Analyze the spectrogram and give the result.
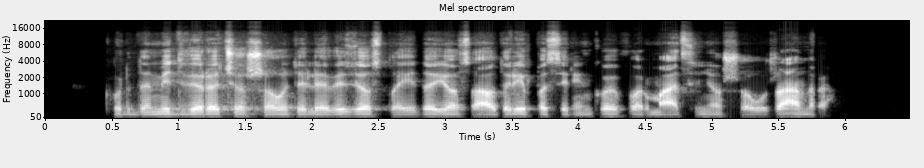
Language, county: Lithuanian, Alytus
